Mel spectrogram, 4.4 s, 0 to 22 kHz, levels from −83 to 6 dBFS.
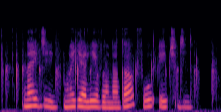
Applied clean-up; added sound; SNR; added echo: neural diffusion model UNIVERSE++.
